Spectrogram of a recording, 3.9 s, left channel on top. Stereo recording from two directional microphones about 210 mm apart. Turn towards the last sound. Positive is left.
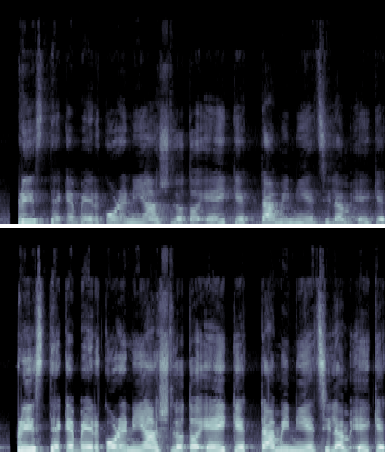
turn(degrees=-50)  # may be behind; listen again after turning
